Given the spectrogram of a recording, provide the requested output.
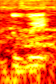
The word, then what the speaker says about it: Tuy: Tuwi ba bang ang pronunciation? Bayan po namin tuwi.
